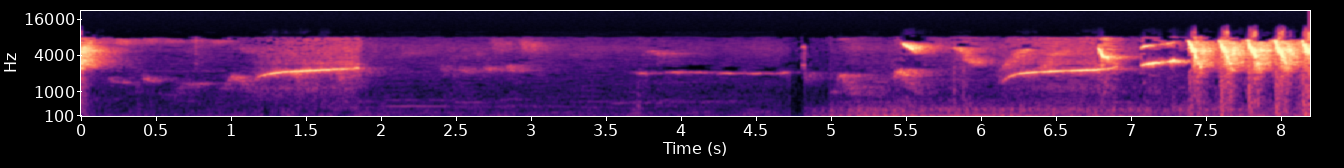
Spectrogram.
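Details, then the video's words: Caged greater green leafbird singing before a stalled junior bird: a rising slurred whistle and sparse high notes, a long flat tone, then quick varied phrases building into a fast repeated buzzy ngekek chatter at the end, with a low hum behind. "Cucak Ijo ngekek panjang siap ngeroll didepan junior macet"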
